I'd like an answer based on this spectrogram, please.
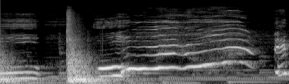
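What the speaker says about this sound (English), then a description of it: "They banged on my locker, Jen." A heavy thunk as someone bangs on a school locker from outside, one loud close impact amid tense whimpering and muffled vocal sounds.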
